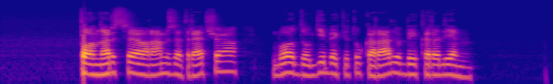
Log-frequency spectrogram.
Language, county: Lithuanian, Vilnius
